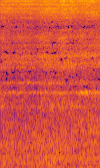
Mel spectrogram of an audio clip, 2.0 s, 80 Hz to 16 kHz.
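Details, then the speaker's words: Roughly 40-year-old Ammco bench brake lathe resurfacing a worn brake rotor with thickness variation, lip and runout; steady, even, quiet high hiss from the cutting tool with no chatter or squeal, a normal smooth cut. "listen how quiet that is 40y old probably maybe even older bench L"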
